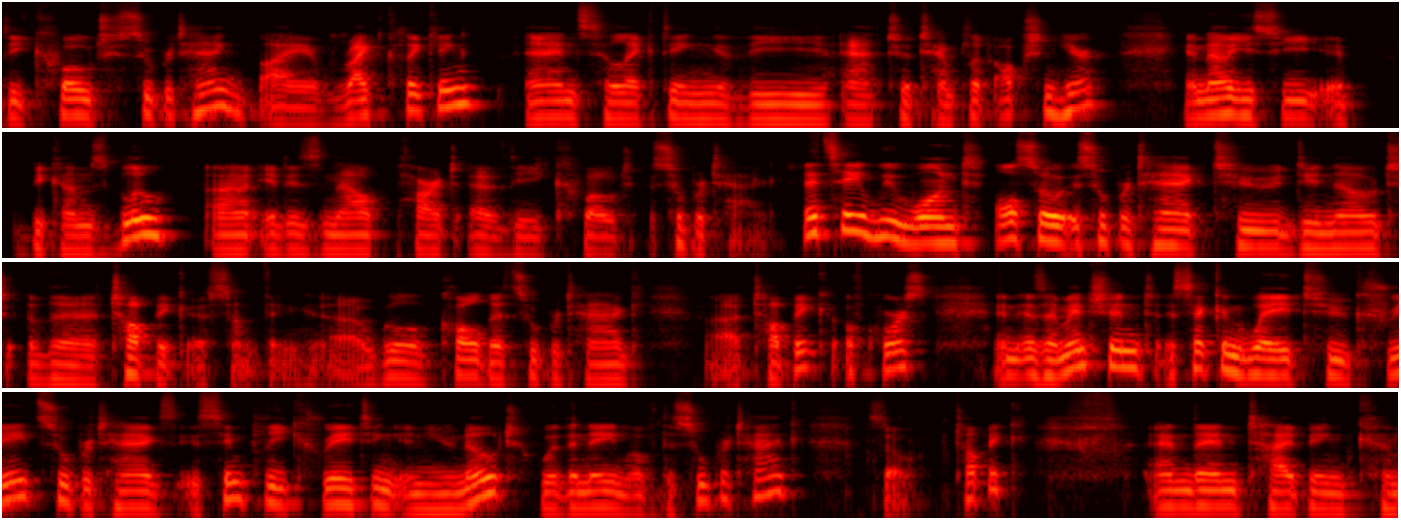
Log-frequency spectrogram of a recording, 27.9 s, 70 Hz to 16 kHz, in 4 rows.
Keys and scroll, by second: 27.4 super+k.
